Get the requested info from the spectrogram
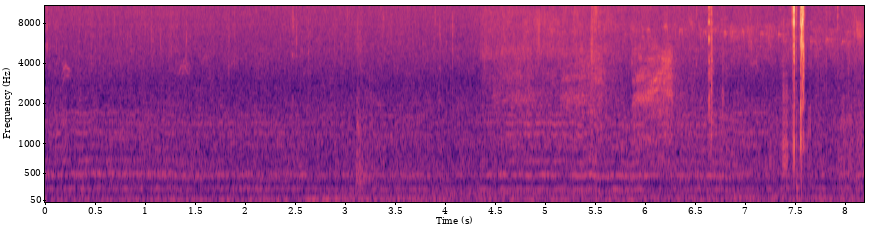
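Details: Bees visiting pink Japanese quince blossoms, darting between flowers; an even droning hum that swells a little in the second half, with a few brief clicks and taps toward the end.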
